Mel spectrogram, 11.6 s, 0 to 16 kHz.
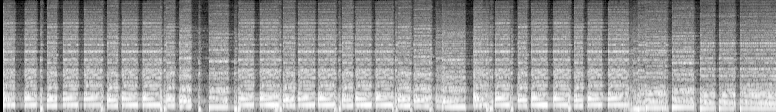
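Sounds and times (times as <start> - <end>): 
lo-fi rave synth music from factory patches: 0.0 - 11.6.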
